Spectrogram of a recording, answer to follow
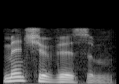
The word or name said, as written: Menshevism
